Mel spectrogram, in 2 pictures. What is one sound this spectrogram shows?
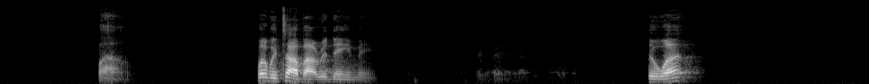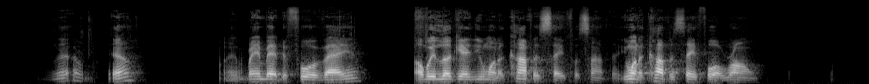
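A man speaks clearly into a microphone in bursts, pausing between phrases.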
